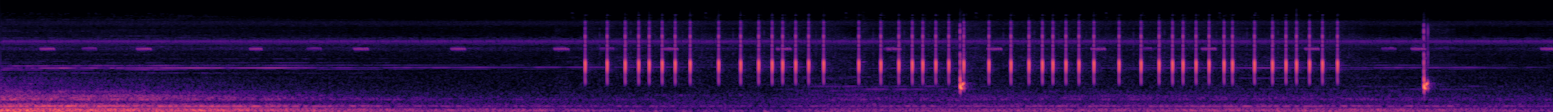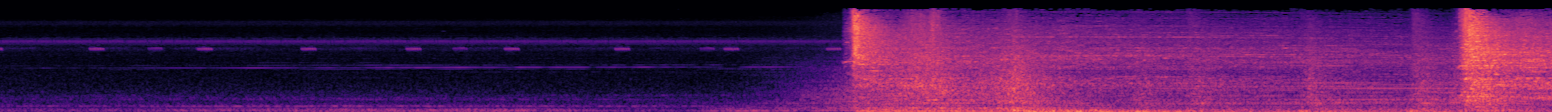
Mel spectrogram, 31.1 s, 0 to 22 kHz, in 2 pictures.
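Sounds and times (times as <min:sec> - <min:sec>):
smartphone keyboard clicks: 0:05.9 - 0:13.4.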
